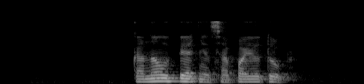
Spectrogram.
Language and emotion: Russian, neutral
